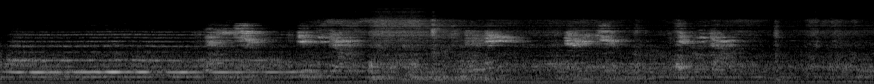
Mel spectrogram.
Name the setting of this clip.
elevator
